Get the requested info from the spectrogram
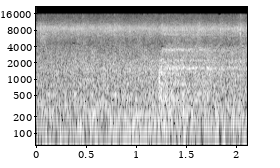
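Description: Heavy rain pouring down steadily, an even hiss of downpour.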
